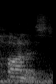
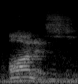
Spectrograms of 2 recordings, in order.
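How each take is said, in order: First: The H sound at the start is pronounced. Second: The H sound at the start is silent. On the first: The speaker calls it wrong. "not honest" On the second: The speaker calls it right. "some words that begin with H are also silent"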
